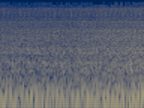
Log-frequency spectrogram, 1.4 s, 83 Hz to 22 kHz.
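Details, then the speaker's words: 2015 Mazda CX-5 four-cylinder direct-injection engine at idle: steady idle with a light, even ticking under the hum. This is normal injector pulse noise. "you'll hear that tipping tapping sound. Uh basically, on these newer vehicles with the direct injection, you're hearing the pulse fire of the injectors. Um so, that's good."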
